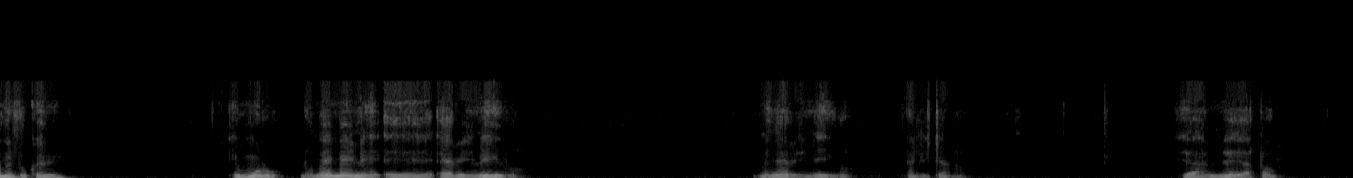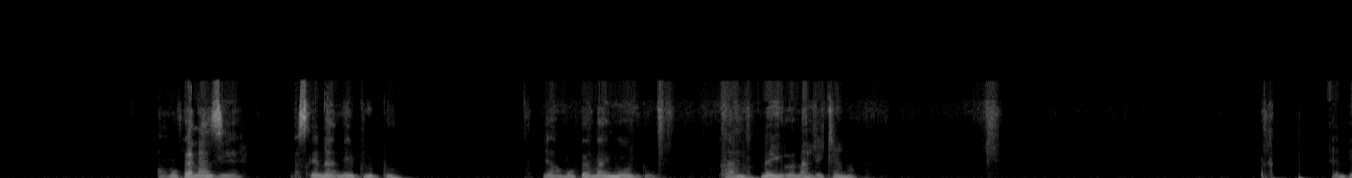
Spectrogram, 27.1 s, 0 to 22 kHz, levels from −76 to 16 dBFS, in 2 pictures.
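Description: The speech sounds muffled and hoarse from start to finish, with a grainy, rough edge on the voice and no content above about 12.1 kHz. The damage is heavy. The likely cause is Opus compression at a low bitrate, something around 12 kbps. At that rate the encoder runs in its hybrid mode, coding the lower band with its speech coder, which gives the hoarse, muffled quality, and band-limiting the top end, which gives the sharp ceiling.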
